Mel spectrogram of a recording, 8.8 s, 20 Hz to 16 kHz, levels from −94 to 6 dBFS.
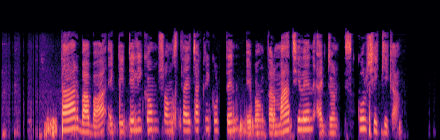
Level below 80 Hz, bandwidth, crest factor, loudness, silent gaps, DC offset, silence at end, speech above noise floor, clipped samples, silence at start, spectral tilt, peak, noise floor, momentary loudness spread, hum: -58 dBFS; 7.8 kHz; 18 dB; -20 LUFS; 4.42-4.48 s; under 0.1%; 0.8 s; 29 dB; under 0.1%; 0.05 s; -4 dB/octave; -2 dBFS; -48 dBFS; 10 LU; none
